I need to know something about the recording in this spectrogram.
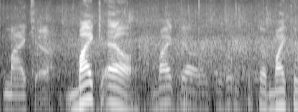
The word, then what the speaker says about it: Michael: Is it Mikel? It's Michael.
